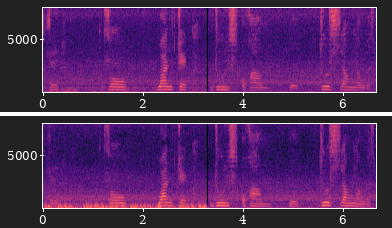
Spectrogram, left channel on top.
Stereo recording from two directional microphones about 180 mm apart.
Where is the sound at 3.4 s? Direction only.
20° right (ahead or behind).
